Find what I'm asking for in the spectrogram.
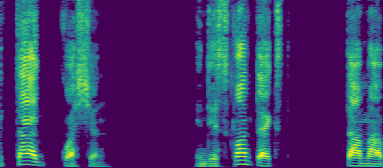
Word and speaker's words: tama: Tama. Tama. Tama is spelled as T-A-M-A.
